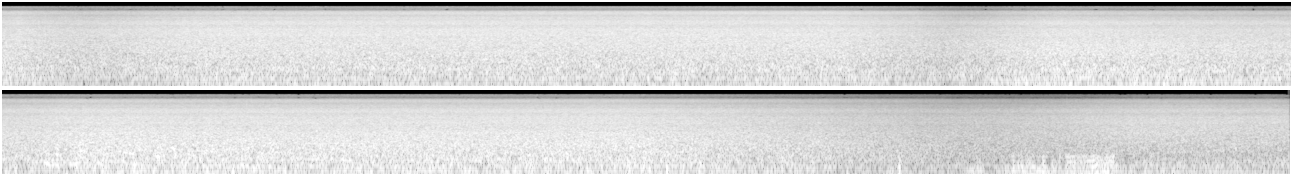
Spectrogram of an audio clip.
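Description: Steady rush of Machine Falls, a waterfall running heavy with storm water. It eases off somewhat near the end, where there is a single short click.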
